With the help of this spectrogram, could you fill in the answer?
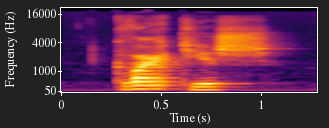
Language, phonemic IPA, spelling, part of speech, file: Dutch, /ˈkwɑrkjəs/, kwarkjes, noun, Nl-kwarkjes.ogg
- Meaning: plural of kwarkje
